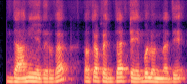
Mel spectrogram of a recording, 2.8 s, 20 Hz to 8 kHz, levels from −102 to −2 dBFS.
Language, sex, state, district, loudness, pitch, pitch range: Telugu, male, Telangana, Hyderabad, -16 LUFS, 130 Hz, 125-140 Hz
